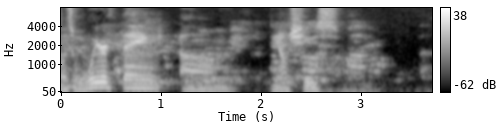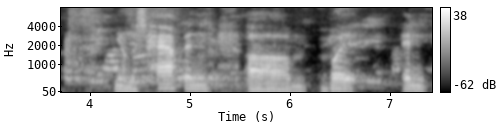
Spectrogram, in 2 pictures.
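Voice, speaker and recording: A middle-aged man with a Kentucky accent, a judge talking earnestly as a podcast guest, pausing often and restarting his sentences. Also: medium pitch, a little mellow, breathy edge, low-quality recording. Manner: earnest, halting, many fillers and restarts. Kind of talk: casual interview talk.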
